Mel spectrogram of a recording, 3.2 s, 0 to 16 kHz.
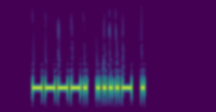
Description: Morse code, heard as a keyed tone, about 30 wpm, 700 Hz. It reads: 94E
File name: Speed-Racing - Three Letter-Number Combinations - 25wpm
